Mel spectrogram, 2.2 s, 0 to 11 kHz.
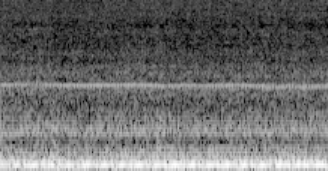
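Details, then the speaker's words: Ford Capri V8 project, cold engine idling at about 20 psi oil pressure: steady deep drone with quick repeating tap; knocking noise, owner fears bottom end or internal engine cause, not yet diagnosed. "which is that the bottom end of the engine or something inside the engine it's causing this noise it's knocking noise"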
